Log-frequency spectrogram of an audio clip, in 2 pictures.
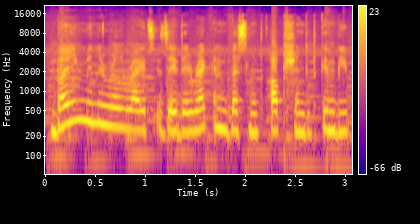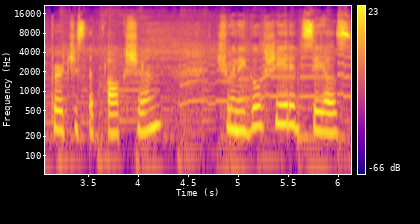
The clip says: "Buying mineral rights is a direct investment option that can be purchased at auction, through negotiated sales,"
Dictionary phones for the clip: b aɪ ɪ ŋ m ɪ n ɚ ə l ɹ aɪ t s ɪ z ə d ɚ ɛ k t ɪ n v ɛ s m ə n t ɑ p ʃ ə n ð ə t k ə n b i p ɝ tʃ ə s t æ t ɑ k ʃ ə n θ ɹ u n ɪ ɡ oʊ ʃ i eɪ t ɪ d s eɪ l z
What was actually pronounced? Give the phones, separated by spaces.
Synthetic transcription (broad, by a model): b aɪ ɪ ŋ m ɪ n ɚ ə l ɹ aɪ t s ɪ z ə d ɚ ɛ k t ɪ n v ɛ s m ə n t ɑ p ʃ ə n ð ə t k ə n b i p ɝ tʃ ə s t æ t ɑ k ʃ ə n t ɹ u n ɪ ɡ oʊ ʃ i eɪ t ɪ d s eɪ l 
